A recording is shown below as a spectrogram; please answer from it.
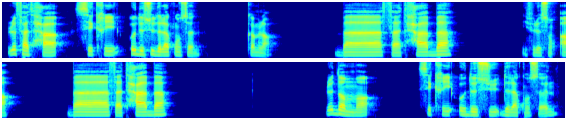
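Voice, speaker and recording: A man teaching a lesson, speaking slowly and deliberately and repeating each example word. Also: medium pitch. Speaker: Arabic language teacher. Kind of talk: explaining Arabic grammar in French.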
